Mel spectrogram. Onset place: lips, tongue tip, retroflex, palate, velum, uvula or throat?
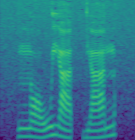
tongue tip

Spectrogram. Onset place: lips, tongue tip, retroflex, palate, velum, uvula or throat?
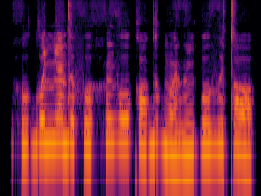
throat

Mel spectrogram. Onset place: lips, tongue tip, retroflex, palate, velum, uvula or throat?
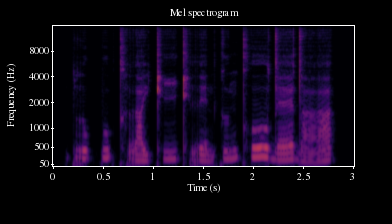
lips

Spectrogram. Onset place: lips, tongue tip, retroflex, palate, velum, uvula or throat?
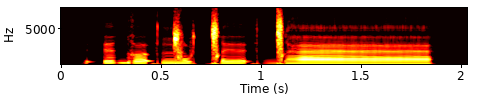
throat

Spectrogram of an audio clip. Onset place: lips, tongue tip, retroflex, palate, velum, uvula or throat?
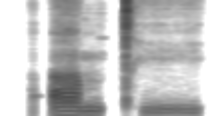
throat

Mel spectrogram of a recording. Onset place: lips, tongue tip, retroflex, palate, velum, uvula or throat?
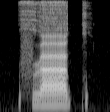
lips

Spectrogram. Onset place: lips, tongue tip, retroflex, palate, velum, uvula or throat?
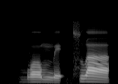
lips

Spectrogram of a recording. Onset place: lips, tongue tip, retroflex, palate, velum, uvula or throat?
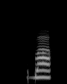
lips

